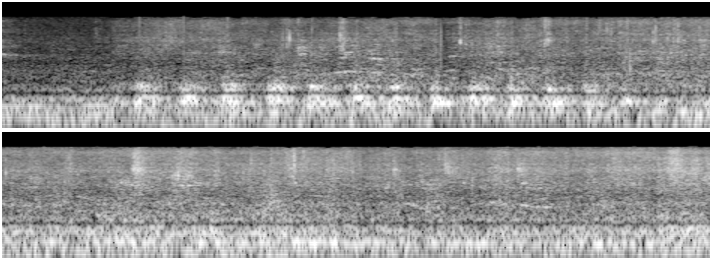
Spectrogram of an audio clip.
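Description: Footsteps shuffle along a platform.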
